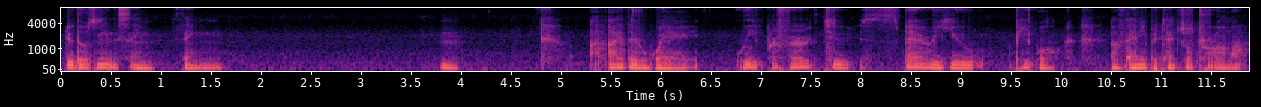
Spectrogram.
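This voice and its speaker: Guy doing a gentle demon creature for asmr, soft n gravelly, slow hesitant formal talk, bit of ambient noise. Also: low-pitched, heavily acted. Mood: musing, polite. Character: gentle, curious, one-eyed soul-leeching demon creature. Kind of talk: ASMR roleplay, soft speaking.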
